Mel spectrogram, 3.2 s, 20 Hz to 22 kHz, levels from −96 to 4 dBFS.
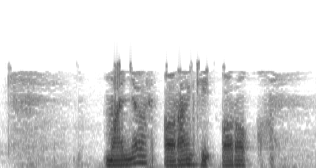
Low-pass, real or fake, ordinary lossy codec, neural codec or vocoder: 14.4 kHz; real; AAC, 16 kbps; none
